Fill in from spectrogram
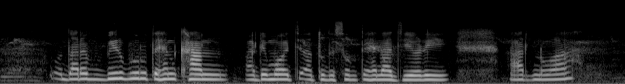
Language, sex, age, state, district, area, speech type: Santali, female, 18-30, West Bengal, Purulia, rural, spontaneous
